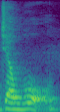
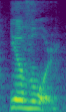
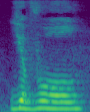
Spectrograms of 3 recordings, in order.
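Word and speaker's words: Jawoll: It looks like Jawul, but that's wrong. That's not how you pronounce it. I think it's called Yavul.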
